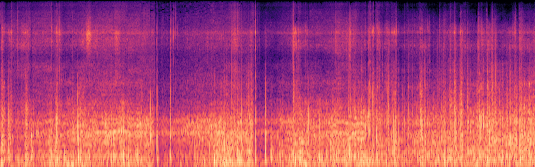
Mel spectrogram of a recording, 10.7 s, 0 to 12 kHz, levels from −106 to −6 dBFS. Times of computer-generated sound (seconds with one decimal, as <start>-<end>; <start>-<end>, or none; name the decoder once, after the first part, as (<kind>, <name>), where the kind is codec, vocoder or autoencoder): 0.0-2.8 (codec, SNAC); 4.5-10.7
